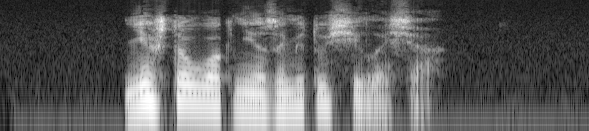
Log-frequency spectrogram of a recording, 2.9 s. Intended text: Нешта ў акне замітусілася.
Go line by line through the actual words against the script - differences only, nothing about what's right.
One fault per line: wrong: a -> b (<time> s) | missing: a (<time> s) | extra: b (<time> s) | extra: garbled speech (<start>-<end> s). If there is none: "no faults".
no faults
